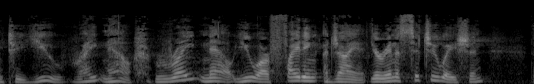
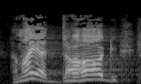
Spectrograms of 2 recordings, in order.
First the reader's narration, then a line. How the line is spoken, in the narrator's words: He roars at David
